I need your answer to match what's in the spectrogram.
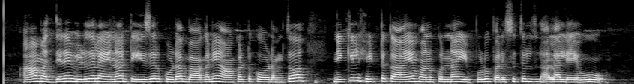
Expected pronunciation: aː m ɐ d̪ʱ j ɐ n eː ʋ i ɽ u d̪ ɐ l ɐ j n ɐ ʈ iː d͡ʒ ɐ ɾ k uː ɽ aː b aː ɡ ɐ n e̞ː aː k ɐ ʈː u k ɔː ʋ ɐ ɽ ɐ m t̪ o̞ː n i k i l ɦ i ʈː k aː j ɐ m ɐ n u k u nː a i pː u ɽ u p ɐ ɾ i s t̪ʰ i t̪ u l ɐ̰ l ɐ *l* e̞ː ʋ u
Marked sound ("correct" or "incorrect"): correct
